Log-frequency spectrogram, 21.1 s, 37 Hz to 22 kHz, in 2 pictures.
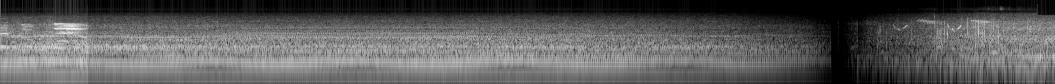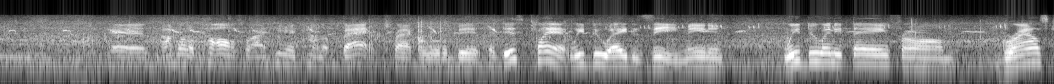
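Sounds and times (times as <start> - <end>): machine droning: 0.0 - 21.0
outdoor background: 0.0 - 21.0.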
